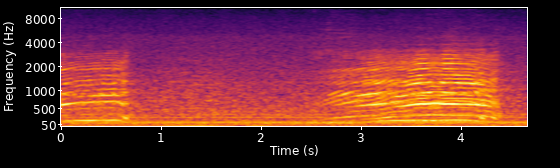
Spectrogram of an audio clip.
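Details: Cow mooing on a farm: a short low moo fading out, then a longer, fuller moo that swells and holds steady before stopping abruptly, over a constant low hum.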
